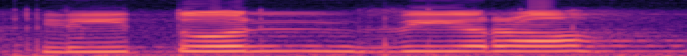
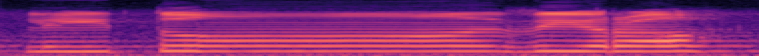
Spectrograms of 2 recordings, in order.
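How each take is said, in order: First: The n is pronounced clearly without nasal hum. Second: The n is blurred into a long nasal hum. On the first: The speaker calls it wrong. "bukan membacanya litunziro, bukan. Khoto, salah" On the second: The speaker calls it right. "ikhfa, samar"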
